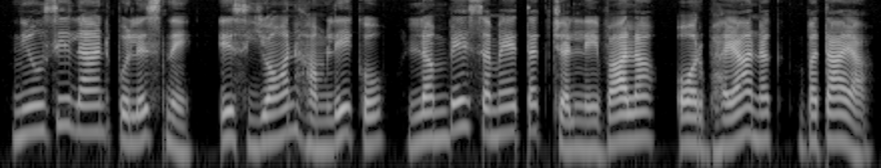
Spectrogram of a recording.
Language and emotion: Hindi, neutral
